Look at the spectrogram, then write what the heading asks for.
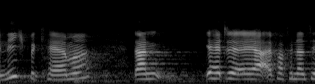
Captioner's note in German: none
